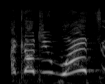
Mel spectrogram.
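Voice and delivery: high, loud disbelieving squeal; retelling her outraged reaction; shocked question. Retold or imitated. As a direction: ask it in total disbelief. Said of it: "I said".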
